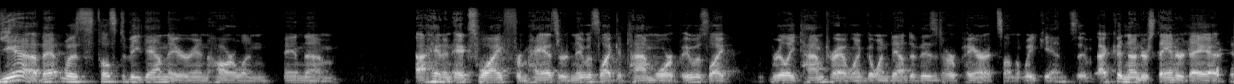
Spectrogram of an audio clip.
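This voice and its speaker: With a Kentucky accent, the voice moves at a fairly quick pace with ordinary pitch variation. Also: man, fairly low pitch for a man. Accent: Kentucky Southern. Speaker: video chat participant. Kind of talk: casual chat.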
